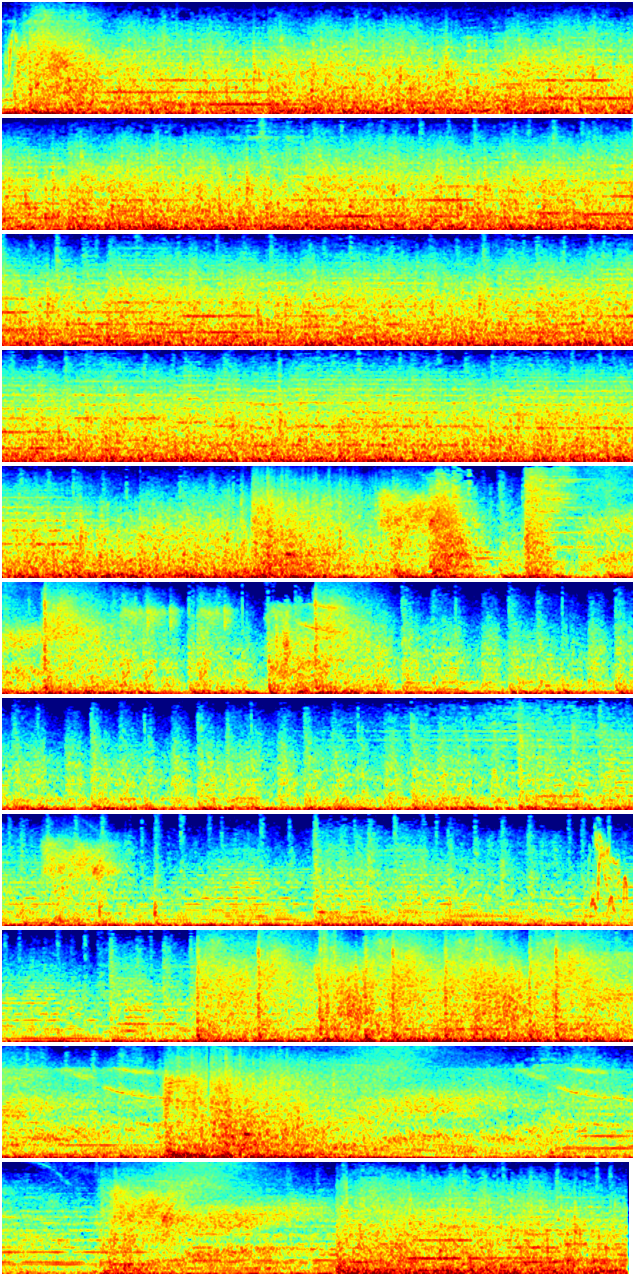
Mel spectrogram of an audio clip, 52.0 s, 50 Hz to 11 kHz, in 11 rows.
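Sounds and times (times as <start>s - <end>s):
heavy explosion rumble: 0.0s - 22.1s, 38.8s - 52.0s
music: 0.0s - 52.0s.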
